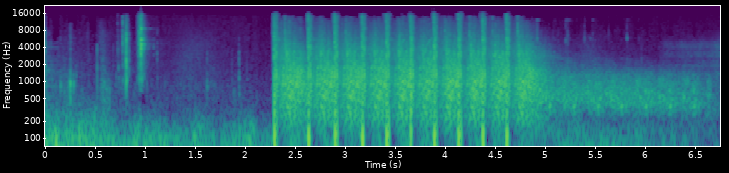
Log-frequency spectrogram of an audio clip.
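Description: A Browning Buckmark pistol fires ten rounds of CCI ammunition in a quick, steady string of sharp, loud cracks outdoors, each shot ringing out close by before the sound trails off.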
